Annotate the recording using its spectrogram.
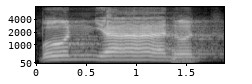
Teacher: Nah, apabila nun mati atau tanwin ketemu yan dan ya dan yanmu huruf yang 4 itu salah satu dari yang 4 itu maka dibaca idgham bigunah. Tetapi dalam hukum tajwid kalau nyambung begini satu kata satu kalimat ini tidak dibaca idgham tetapi harus dibaca idhar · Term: idhar mutlak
